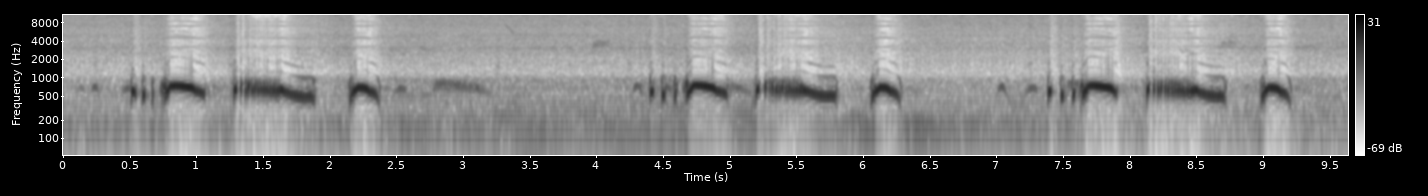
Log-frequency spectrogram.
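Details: Spotted dove giving the lambungkuk call, meant for training and trapping: repeated phrases of clipped introductory notes, then a low, falling coo, recurring roughly every three seconds against a low background rumble.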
